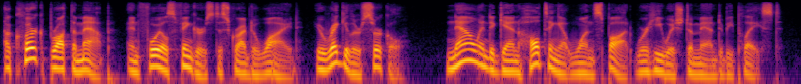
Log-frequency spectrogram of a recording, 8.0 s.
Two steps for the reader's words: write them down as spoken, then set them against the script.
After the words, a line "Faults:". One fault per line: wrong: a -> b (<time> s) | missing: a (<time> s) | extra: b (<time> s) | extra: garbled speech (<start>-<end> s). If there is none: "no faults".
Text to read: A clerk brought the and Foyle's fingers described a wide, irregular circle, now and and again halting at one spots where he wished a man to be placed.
A clerk brought the map, and Foyle's fingers described a wide, irregular circle, now and again halting at one spot where he wished a man to be placed.
Faults:
extra: map (0.8 s)
missing: and (4.9 s)
wrong: spots -> spot (5.9 s)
